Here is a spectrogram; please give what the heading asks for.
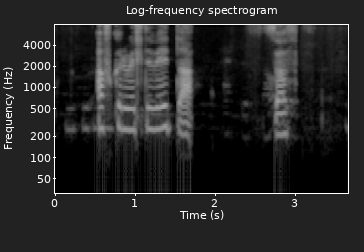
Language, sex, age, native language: Icelandic, female, 10, Icelandic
